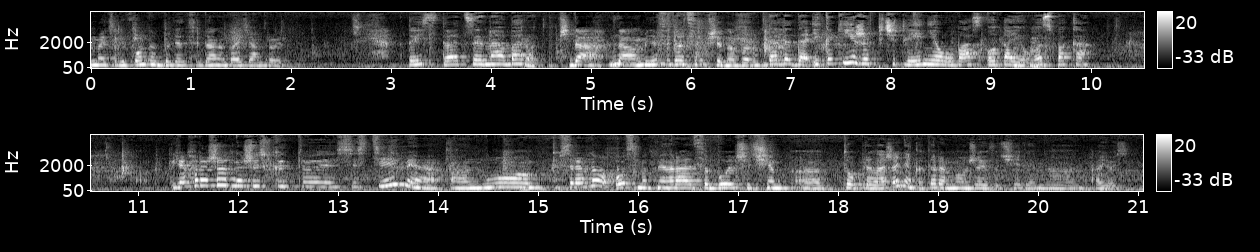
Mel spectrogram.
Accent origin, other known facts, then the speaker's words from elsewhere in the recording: Chelyabinsk, Chelyabinsk Oblast, Russia; я из Челябинской области, самого Челябинска непосредственно.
